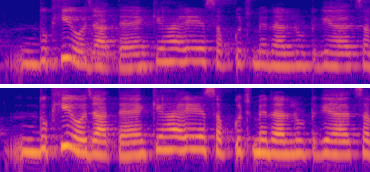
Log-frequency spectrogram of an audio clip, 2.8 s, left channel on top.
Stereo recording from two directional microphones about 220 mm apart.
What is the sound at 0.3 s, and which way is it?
A woman's voice, 40° right (ahead or behind).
